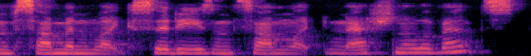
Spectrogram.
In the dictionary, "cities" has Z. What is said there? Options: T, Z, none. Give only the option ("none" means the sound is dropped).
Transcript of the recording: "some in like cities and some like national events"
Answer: Z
